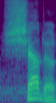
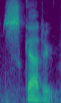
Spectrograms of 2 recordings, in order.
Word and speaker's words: Scadu: fragment by the way it turns out that scadu is the Old English word for Shadow so I think you're supposed to pronounce it Shadow tree rather than scadu but notice that they're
